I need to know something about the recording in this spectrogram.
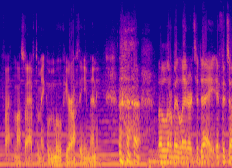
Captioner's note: laughs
